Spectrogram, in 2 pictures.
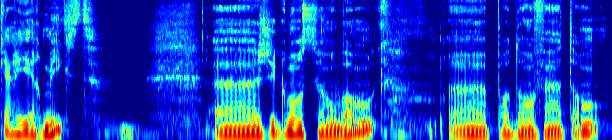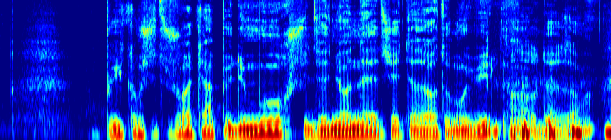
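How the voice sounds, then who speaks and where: Amid noticeable background noise, a man with a Belgian accent talks at a fairly quick pace with long, frequent pauses, in a fairly low pitch with ordinary pitch variation and very even loudness. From Belgium, Flemish Brabant. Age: 60s. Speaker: business coach and trainer. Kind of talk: podcast interview.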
